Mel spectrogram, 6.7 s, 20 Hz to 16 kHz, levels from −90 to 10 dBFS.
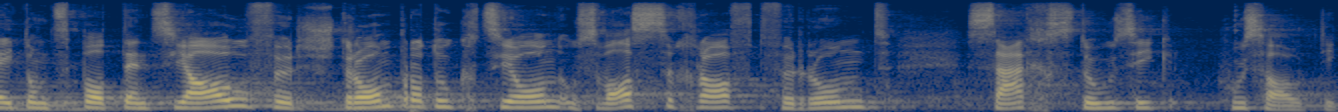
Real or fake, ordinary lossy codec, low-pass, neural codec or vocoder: real; none; 14.4 kHz; none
